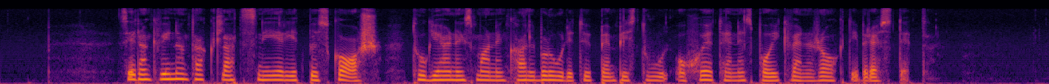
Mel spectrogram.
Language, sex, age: Swedish, female, 47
